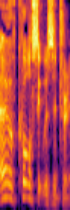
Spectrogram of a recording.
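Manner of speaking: ordinary talk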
